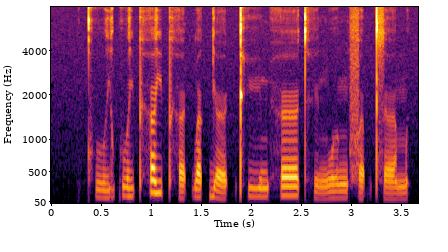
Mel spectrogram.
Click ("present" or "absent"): absent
